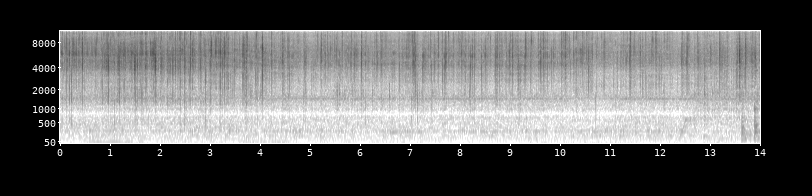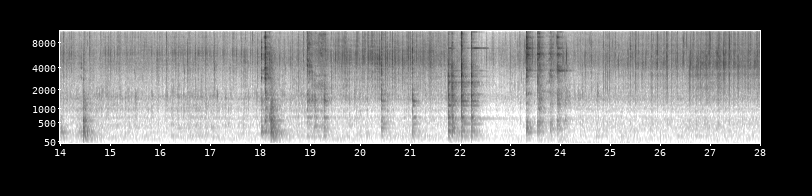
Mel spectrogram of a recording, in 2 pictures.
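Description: Breaded fish fingers frying in shallow oil in a pan: a steady crackling sizzle. In the second half several sharp knocks and clatters cut in, a few at a time, the loudest about two thirds of the way through.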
